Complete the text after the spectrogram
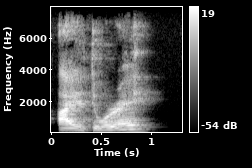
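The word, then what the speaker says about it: Ayyadurai: But I just love him in that because it, and I'm not saying I know how to pronounce Dr. Shiva's last name properly, but it's Iadore. – Yeah. – But Lucas adds this rolling R.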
